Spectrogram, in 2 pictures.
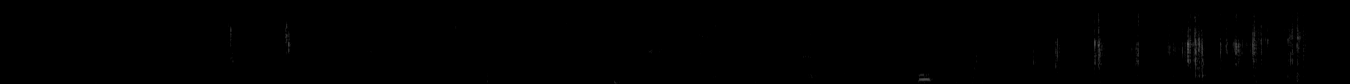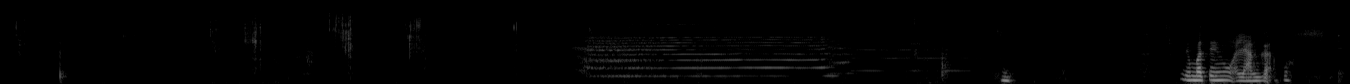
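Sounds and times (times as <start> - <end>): lettuce crunching while chewed: 2.1 - 3.0, 10.2 - 17.9
steady held tone: 19.5 - 23.8.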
